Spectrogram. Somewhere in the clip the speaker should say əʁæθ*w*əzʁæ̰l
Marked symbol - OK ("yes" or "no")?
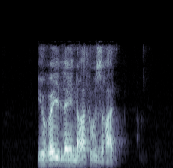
yes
